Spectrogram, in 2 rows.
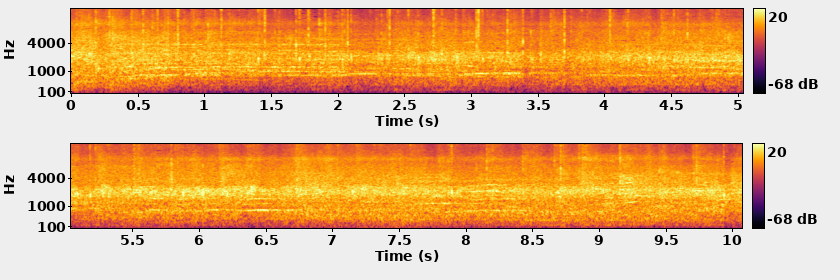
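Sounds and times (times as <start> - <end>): audience applauding: 0.0 - 10.0
faint voices: 0.0 - 10.0.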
